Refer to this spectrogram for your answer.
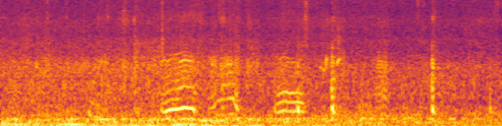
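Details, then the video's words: American Staffordshire Terrier puppies whining: a few short high whimpers, rising then falling, grouped around one to two seconds, over a low steady background rumble. "Amerikai Staffordshire Terrier kiskutyák"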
